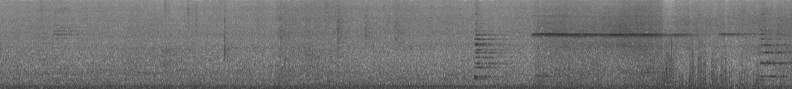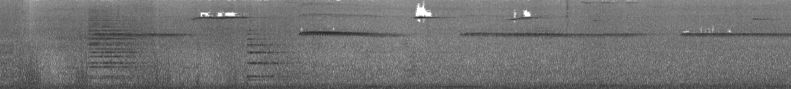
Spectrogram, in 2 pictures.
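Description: Long, shrill, steady blasts of a traffic attendant's whistle, repeated about half a dozen times from about a third of the way in, over the low rumble of idling and passing cars and motorbikes. Short car horn toots sound four times among them.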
